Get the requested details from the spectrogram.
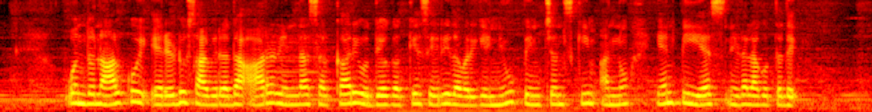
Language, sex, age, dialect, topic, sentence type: Kannada, female, 25-30, Mysore Kannada, banking, statement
